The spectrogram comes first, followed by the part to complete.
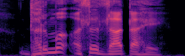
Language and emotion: Marathi, neutral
